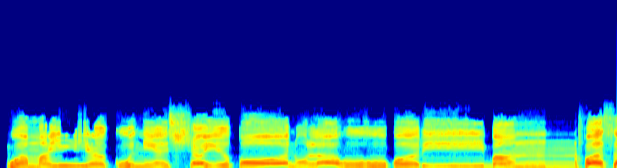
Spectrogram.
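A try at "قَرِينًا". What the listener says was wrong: Titiknya di atas. Qorinau, bukan qoribang.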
